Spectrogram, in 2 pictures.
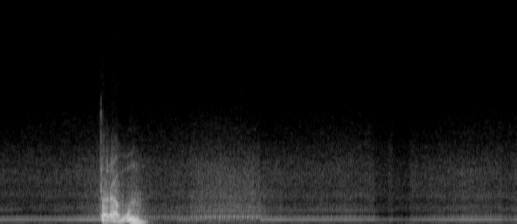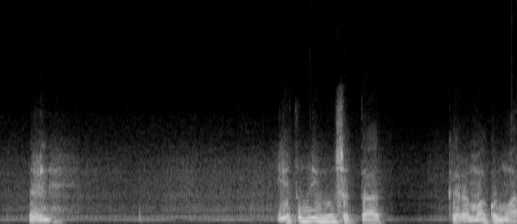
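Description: An elderly man speaks forcefully in short bursts, close by.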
